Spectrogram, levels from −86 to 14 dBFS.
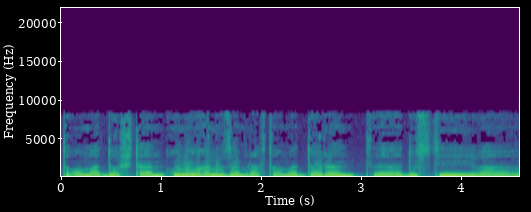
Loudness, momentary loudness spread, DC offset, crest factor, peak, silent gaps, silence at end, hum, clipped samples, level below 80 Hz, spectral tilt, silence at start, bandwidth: -12 LUFS; 5 LU; under 0.1%; 12 dB; 0 dBFS; none; 0 s; none; under 0.1%; -38 dBFS; -8.5 dB/octave; 0.05 s; 8.6 kHz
